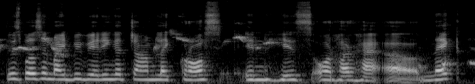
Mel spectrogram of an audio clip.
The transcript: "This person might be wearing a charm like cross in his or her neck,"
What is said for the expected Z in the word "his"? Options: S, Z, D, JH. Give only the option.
Z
